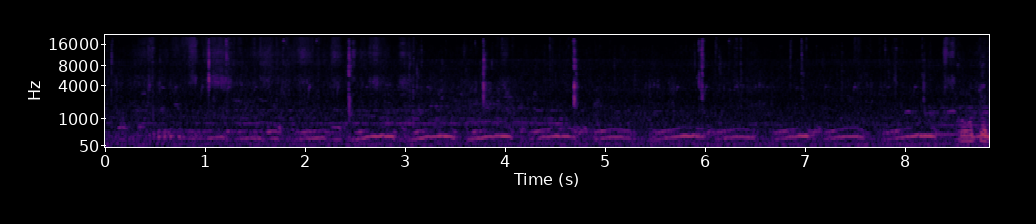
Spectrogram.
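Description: Pigeons coo from a rooftop garden in a steady run of repeated, rhythmic calls, moderately close but quiet, with occasional faint clicks and no one speaking over them.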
